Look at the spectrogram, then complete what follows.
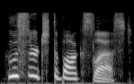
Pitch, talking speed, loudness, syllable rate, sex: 270 Hz, 225 wpm, -16 LUFS, 4.6 syllables/s, female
